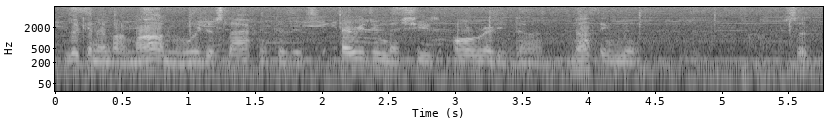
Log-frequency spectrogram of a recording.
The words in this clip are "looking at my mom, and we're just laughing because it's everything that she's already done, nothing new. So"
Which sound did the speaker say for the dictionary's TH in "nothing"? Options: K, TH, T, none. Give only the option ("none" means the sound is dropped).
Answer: TH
